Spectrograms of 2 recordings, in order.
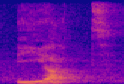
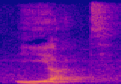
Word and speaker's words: yacht: a number of these yacht yacht and so that's how we pronounce we don't pronounce the ch but we write it letter d now we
